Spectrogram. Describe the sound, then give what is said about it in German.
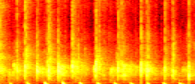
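An audience gives supportive applause for the Ukrainian Art Aid Center, a steady patter of many hands clapping at a brisk, fairly even pace, moderately loud throughout, with no voices over it. “Und an das Ukrainien, ja, dann gerne einen unterstützenden Applaus.”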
